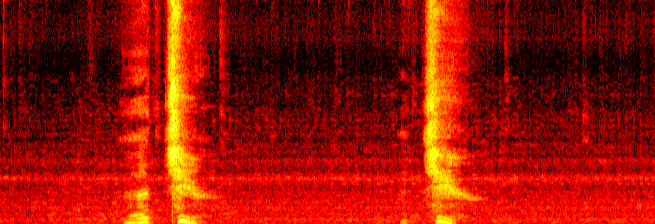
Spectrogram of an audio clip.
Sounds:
Sneeze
